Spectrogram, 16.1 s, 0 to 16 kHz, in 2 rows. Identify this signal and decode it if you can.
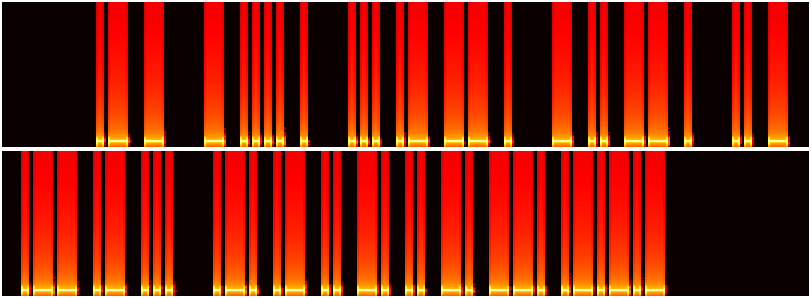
Morse code, heard as a keyed tone, about 21 wpm, 700 Hz. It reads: AT THE SAME TIME IT WAS RAINING.
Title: Sentences with 3-Word Phrases - Spoken Beginning - 20wpm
